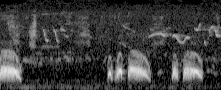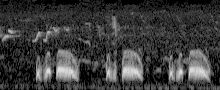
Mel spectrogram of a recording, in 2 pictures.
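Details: Captive decoy spotted dove calling to bring in wild doves, repeating about six phrases of two short notes plus a longer husky falling coo, while other birds whistle and twitter high above.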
